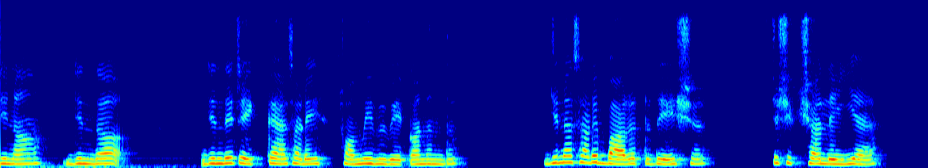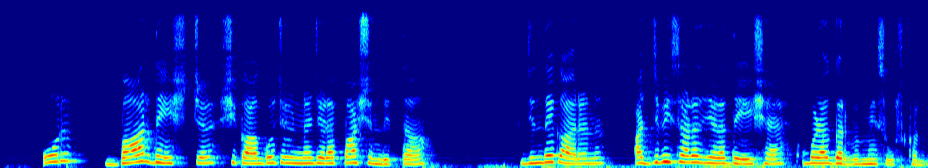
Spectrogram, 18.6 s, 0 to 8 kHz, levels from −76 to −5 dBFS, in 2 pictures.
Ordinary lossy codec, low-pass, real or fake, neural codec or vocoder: none; 7.2 kHz; real; none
